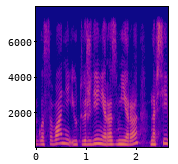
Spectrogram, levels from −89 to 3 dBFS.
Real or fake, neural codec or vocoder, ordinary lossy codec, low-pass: fake; codec, 24 kHz, 6 kbps, HILCodec; none; 7.2 kHz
